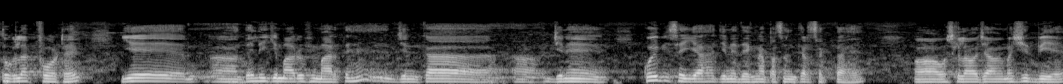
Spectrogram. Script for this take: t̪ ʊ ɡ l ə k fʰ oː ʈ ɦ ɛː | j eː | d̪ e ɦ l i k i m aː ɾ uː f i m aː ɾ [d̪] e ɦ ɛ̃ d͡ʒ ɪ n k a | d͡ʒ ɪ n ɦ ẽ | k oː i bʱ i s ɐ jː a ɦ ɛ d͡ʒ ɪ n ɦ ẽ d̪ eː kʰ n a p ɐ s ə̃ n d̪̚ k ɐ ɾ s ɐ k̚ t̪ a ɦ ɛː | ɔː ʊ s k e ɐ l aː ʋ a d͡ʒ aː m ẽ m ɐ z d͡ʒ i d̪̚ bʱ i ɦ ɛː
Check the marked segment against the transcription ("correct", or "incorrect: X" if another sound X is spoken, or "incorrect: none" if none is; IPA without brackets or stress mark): incorrect: t̪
